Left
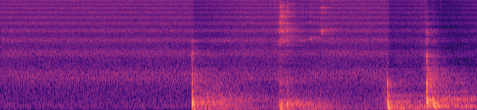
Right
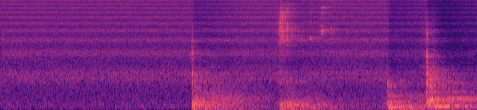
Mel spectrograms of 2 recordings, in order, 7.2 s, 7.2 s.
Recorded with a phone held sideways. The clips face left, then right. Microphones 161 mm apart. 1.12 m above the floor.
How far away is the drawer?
About 0.8 m.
